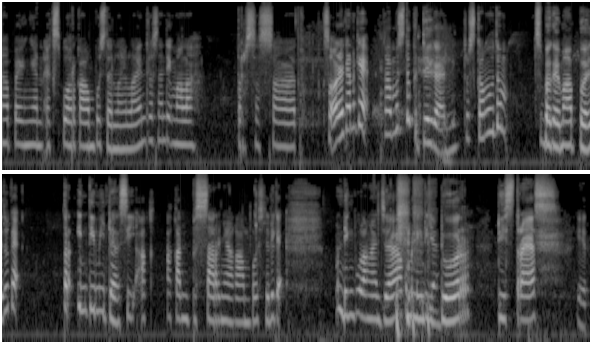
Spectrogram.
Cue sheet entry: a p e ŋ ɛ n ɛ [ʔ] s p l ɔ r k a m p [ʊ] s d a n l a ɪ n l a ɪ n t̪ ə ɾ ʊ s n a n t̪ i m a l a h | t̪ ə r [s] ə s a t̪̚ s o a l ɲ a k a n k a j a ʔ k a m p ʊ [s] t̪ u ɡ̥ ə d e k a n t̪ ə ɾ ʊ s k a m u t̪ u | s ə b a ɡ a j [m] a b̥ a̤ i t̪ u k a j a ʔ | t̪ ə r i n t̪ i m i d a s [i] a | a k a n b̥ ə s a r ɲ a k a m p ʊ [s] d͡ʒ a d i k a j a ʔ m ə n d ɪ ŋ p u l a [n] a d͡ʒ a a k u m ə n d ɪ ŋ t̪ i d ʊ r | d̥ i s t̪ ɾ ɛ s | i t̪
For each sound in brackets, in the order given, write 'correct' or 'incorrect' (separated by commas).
incorrect, correct, correct, correct, correct, correct, correct, incorrect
